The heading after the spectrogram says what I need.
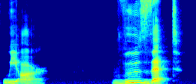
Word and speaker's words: êtes: Vous êtes. Don't pronounce the ES. Vous êtes.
